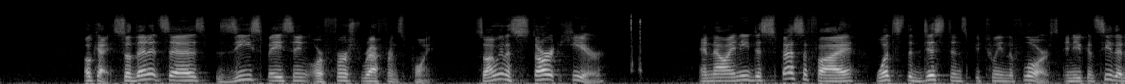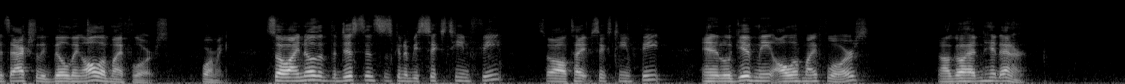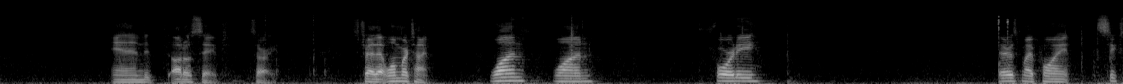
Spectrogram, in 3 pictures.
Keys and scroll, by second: 14.2 1, 14.8 6, 21.3 Return, 27.5 Return, 29.9 0, 33.3 1, 33.5 6.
